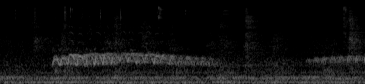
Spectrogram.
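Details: Captive ostrich chicks, the first chicks of the year, in their room on a farm, recorded 23 April 2020; a buzzy trilled call holds steady for about two seconds, then a shorter one follows, over a constant low machine hum.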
